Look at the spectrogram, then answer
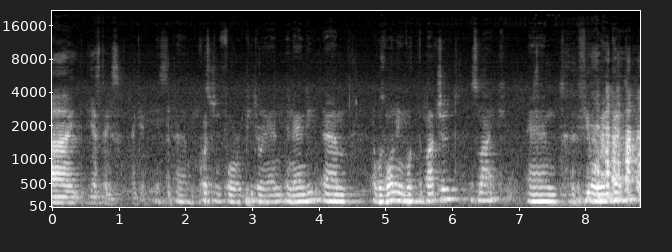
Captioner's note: laughter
